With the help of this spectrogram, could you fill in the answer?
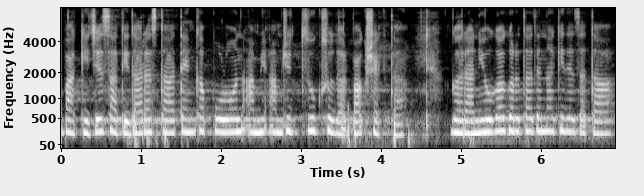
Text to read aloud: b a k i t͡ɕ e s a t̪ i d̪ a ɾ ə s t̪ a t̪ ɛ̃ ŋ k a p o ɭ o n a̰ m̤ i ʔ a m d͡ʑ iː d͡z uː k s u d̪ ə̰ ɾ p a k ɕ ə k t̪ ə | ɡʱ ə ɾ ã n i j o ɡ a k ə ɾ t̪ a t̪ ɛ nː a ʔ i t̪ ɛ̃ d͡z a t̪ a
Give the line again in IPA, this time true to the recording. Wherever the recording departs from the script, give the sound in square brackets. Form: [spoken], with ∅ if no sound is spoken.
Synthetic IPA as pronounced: b a k i t͡ɕ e s a t̪ i d̪ a ɾ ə s t̪ a t̪ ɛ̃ ŋ k a p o ɭ o n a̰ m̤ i ʔ a m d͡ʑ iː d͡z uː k s u d̪ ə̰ ɾ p a k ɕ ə k t̪ [a] | ɡʱ ə ɾ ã n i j o ɡ a k ə ɾ t̪ a t̪ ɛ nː a [k] i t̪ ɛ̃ d͡z a t̪ a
